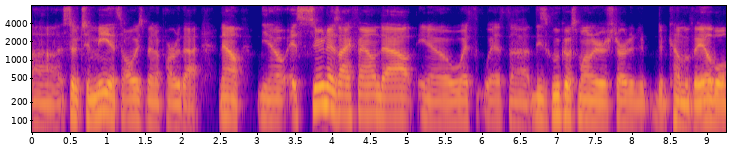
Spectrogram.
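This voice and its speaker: The speech runs at a moderate pace with hardly any pauses over a quiet background. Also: man, medium pitch for a man, ordinary pitch variation. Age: 50s. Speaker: cycling coach and author. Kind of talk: webinar interview. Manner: repetitive, halting starts.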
